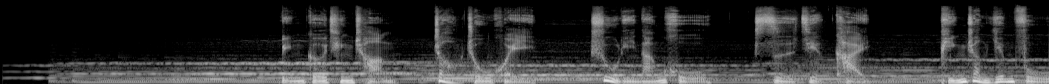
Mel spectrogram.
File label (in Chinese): 男 宣传片; 称钩港水系美丽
